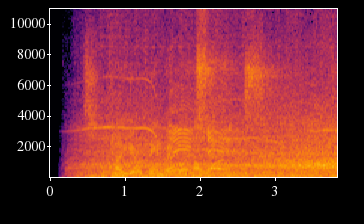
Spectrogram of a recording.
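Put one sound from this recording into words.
Fans in a stadium crowd whistle shrilly.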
